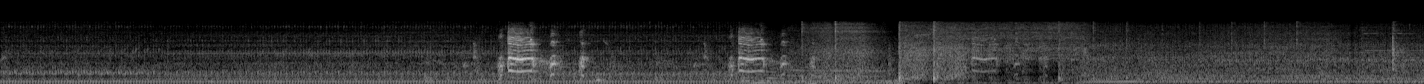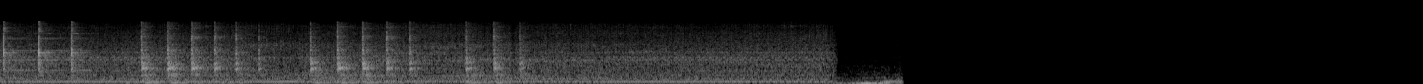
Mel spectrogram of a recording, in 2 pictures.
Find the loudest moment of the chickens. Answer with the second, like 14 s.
5 s.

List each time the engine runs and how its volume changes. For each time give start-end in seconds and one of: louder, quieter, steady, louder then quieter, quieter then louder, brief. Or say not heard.
0.0-23.3 steady.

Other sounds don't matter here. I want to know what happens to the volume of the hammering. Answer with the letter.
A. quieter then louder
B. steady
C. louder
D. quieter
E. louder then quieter
A.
